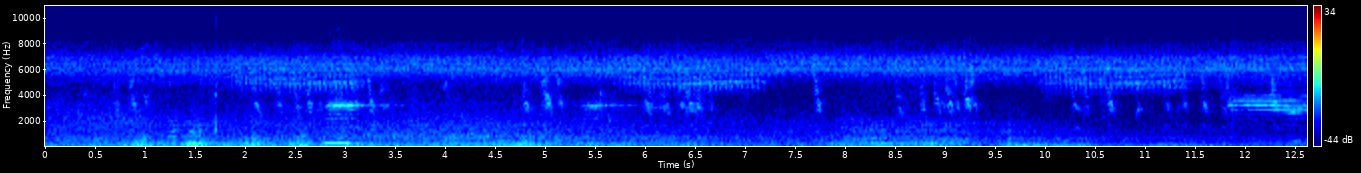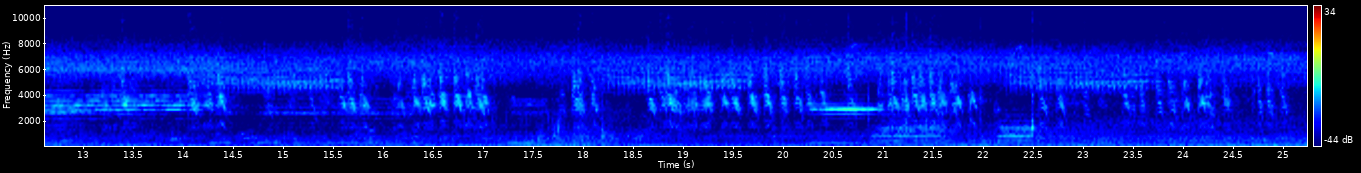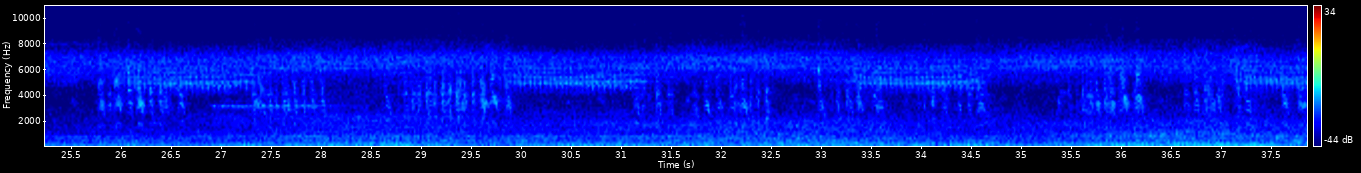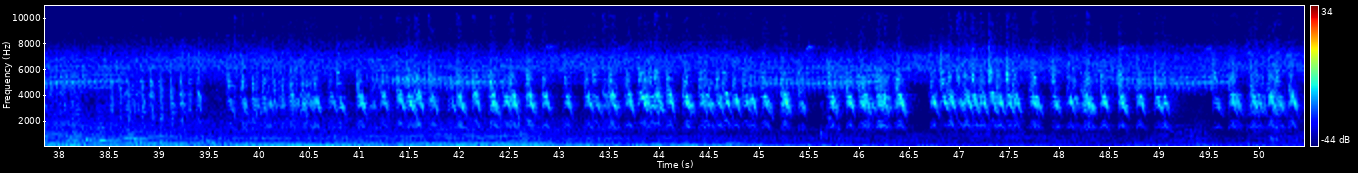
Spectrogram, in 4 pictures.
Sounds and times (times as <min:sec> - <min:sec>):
Cricket: 0:00.0 - 0:50.4.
